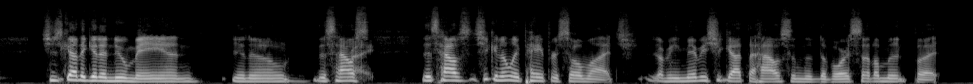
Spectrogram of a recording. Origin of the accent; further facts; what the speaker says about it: Midwest, United States; I grew up in the Midwest.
